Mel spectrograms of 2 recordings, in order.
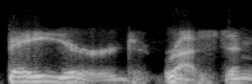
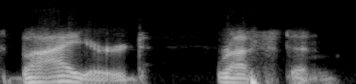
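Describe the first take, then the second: First: Bayard is pronounced the way it is spelled. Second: Bayard is pronounced differently from its spelling. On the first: The speaker calls it wrong. "I always pronounce it Bayard Rustin because that's how it's spelled" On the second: The speaker calls it right. "the film makes clear that that is not correct. It's Bayard Rustin"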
